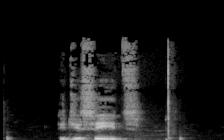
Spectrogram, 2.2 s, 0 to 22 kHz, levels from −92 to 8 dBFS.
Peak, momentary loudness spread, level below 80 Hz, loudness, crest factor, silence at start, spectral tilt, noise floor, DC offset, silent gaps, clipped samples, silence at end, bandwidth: -2 dBFS; 14 LU; -60 dBFS; -21 LUFS; 22 dB; 0.05 s; -3.5 dB/octave; -58 dBFS; under 0.1%; none; under 0.1%; 0.45 s; 16 kHz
